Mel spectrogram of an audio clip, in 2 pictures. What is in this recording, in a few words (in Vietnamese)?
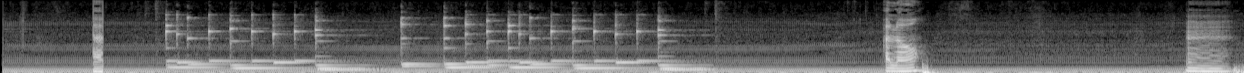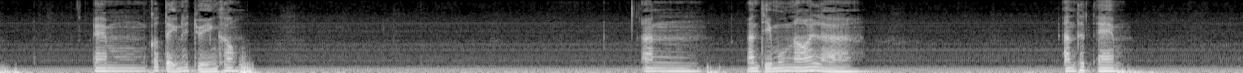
Ghi am giong nam troll nguoi yeu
